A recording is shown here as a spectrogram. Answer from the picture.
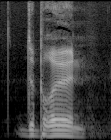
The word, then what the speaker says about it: De Bruyne: Kevin De Bruyne heißt, spricht sich selbst übrigens wirklich De Bruyne.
